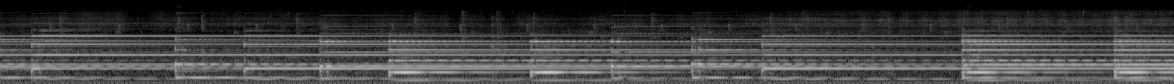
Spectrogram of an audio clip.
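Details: Hamilton carriage clock with balance escapement, after oiling the front of the movement: clear bell tones strike in a measured Westminster sequence, about one every second and a half. The hammers lift cleanly and the chime works properly.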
